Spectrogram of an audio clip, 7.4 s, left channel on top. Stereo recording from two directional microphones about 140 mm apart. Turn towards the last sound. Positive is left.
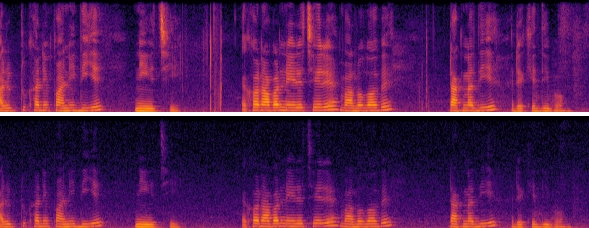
turn(degrees=30)  # may be behind; listen again after turning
